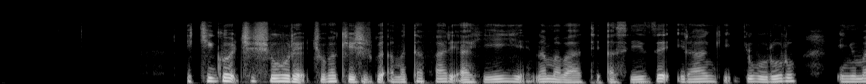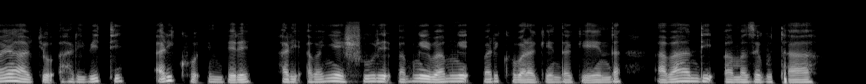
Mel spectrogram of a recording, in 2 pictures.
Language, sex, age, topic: Rundi, male, 36-49, education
